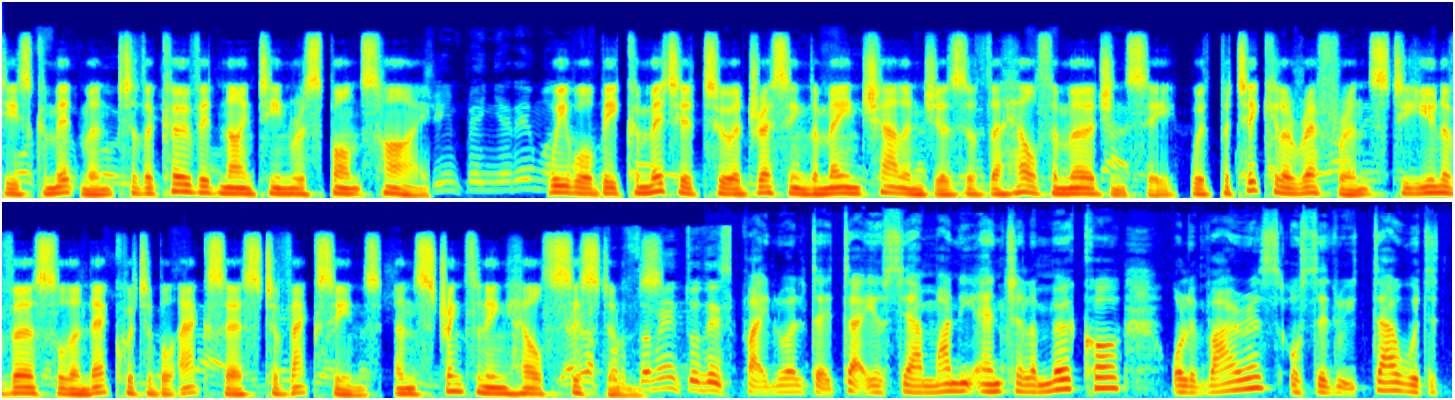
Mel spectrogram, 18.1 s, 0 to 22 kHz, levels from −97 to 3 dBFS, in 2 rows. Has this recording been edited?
yes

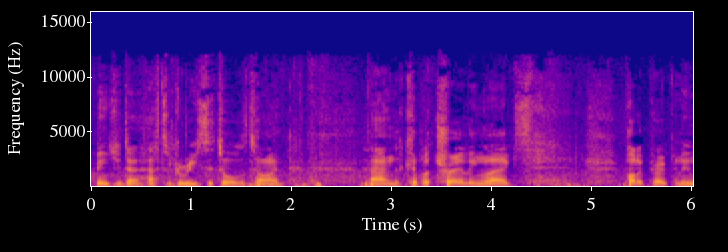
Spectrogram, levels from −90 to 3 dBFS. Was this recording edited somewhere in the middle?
no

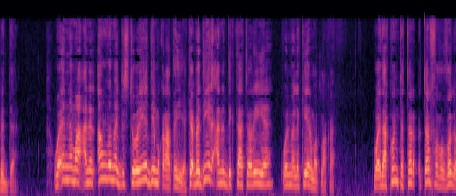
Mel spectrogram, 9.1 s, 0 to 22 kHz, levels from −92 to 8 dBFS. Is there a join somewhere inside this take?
yes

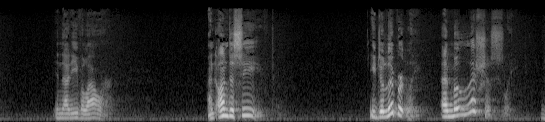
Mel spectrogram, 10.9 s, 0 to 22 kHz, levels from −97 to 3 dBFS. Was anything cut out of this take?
no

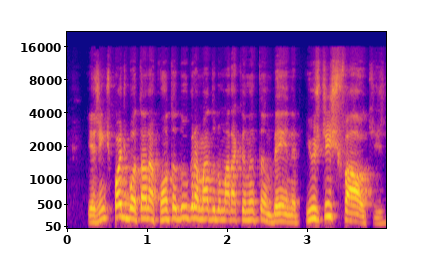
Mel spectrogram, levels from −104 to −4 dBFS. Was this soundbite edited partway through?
yes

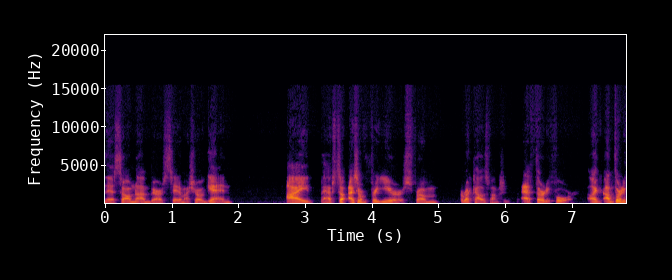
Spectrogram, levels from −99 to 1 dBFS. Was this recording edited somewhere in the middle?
no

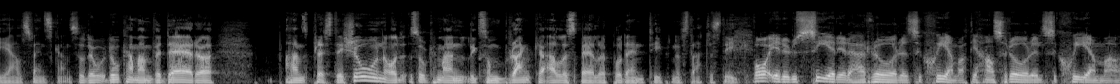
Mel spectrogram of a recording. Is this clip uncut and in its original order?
no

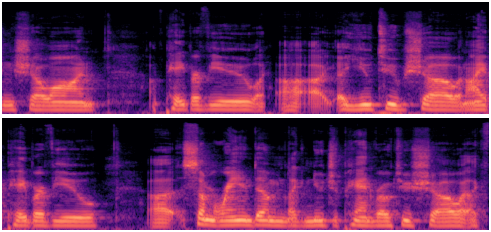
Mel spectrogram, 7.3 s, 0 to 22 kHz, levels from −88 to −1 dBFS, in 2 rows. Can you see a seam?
yes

